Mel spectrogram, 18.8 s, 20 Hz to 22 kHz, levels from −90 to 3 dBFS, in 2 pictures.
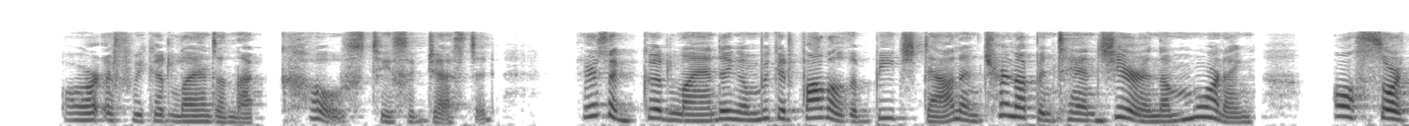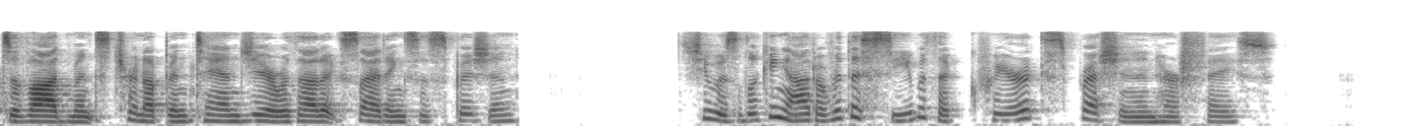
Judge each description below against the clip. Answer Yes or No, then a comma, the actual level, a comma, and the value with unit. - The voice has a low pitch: No, high, 195 Hz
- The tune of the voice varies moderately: No, wide, 6.6 semitones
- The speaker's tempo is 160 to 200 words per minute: Yes, average, 170 wpm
